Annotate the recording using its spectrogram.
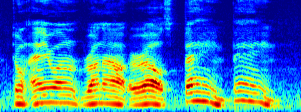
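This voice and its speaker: A man's put-on character voice, raspy and fairly high-pitched, with ordinary pitch variation, a fairly slow pace and clear background noise. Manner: threatening.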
